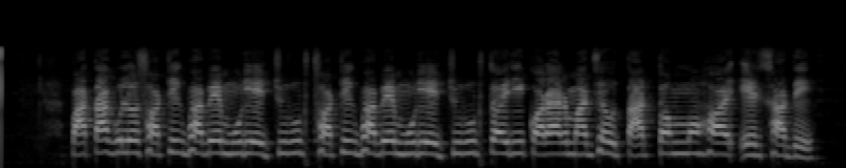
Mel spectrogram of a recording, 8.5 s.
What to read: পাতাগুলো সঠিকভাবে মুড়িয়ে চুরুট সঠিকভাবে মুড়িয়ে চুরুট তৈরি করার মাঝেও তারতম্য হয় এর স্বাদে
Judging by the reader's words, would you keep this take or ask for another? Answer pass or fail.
pass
